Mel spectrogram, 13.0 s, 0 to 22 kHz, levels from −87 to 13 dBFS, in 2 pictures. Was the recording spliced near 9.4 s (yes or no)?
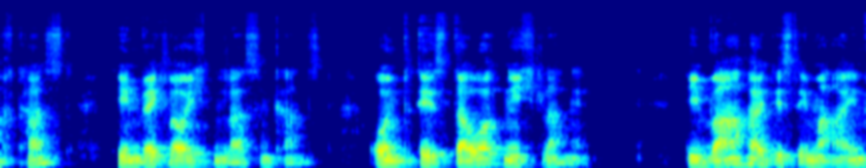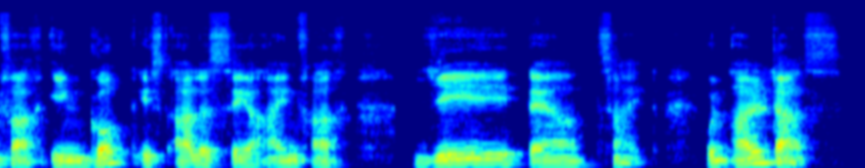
yes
